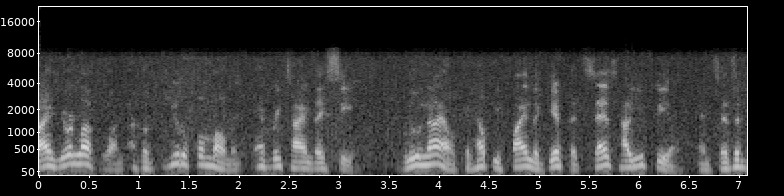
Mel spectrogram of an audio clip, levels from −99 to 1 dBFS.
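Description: Throughout the clip, noise suppressor artifacts come from the suppressor pulling steady room noise down by about 21 dB, so the background pumps between phrases. At 0.52–1.61 s, 1.87–3.31 s, 4.14–4.75 s, 5.3–5.84 s, 6.08–6.41 s and 6.58–6.95 s, the speech is cut by the noise suppressor, which mistakes speech for noise and dips it by about 19–21 dB. Soft consonants and word endings sound swallowed, most of all in the first two stretches, and the room noise under them drops away.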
